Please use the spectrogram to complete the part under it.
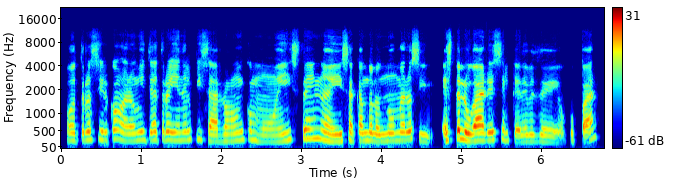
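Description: A woman's voice: mid-range voice, darkish tone, no echo. A woman with a Mexican accent, an athlete recounting her experiences in a casual interview, often stopping and restarting her phrases. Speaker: Olympic athlete guest.

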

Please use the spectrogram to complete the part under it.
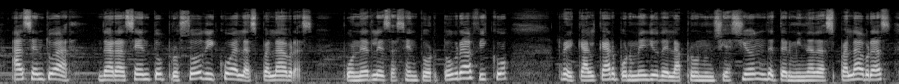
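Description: A woman reading dictionary entries aloud in a steady list-like cadence, often stumbling and restarting words. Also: medium pitch.

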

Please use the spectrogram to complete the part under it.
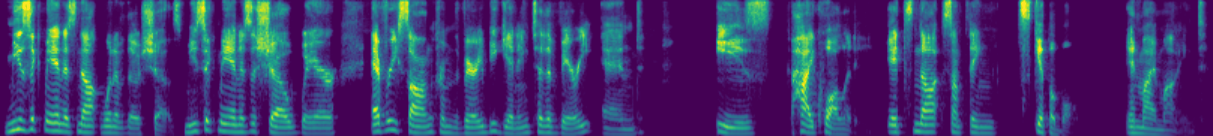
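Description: A man's voice: medium pitch, moderate pace, no echo. A man co-hosting a podcast, recapping a musical's plot and chatting in a wry, hedging way. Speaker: podcast co-host. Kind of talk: casual chat and plot recap.

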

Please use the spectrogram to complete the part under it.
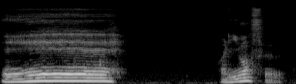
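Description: A man with a slightly husky voice, bantering casually and tossing playful retorts as a podcast co-host. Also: medium pitch, lively intonation, quick pace, dark tone. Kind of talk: casual chat.

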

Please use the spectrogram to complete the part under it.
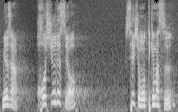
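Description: A man preaching a sermon to his congregation, speaking to them directly. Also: moderate pace. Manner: animated, addresses the congregation directly; acts out quoted voices with sudden jumps in pitch. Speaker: pastor.

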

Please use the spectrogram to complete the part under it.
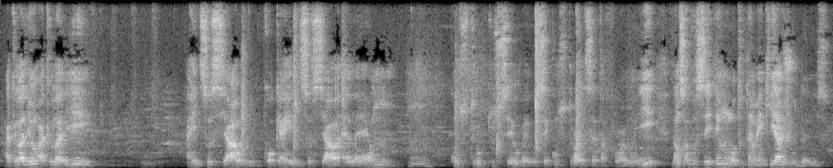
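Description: A man's voice: fairly low pitch, normal speed. A Brazilian man in casual chat, thinking aloud and repeating words as he searches for them. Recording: roomy, distant mic, faint noise.

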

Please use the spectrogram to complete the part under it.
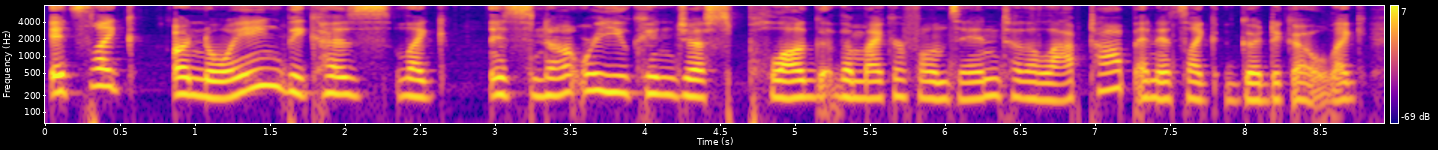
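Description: Slow-talking nasal, congested woman. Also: medium pitch, fairly even intonation, a little mellow, dry recording. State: congested from a sinus problem. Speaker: podcast host. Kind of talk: casual chat.

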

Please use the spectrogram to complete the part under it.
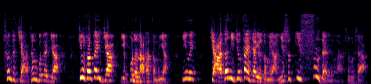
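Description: Her medium-pitched voice swoops wildly, with a fairly bright tone, as she talks fast with few pauses. The woman is lecturing on a classic novel, unpacking and retelling it in plain talk, and she constantly asks rhetorical tag questions, lowering her voice on them.

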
